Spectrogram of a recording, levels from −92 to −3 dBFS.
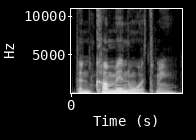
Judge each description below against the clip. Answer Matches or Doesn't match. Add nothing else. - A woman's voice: Doesn't match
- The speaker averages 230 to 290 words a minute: Matches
